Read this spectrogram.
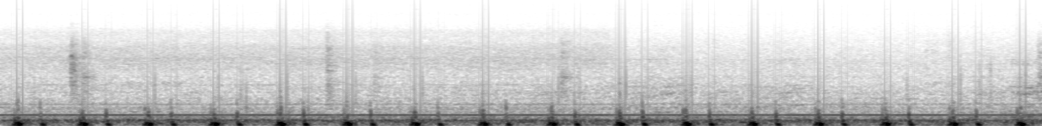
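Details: Recorded heartbeat after the heart started pounding, described as thudding rather than racing: a fast heartbeat.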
